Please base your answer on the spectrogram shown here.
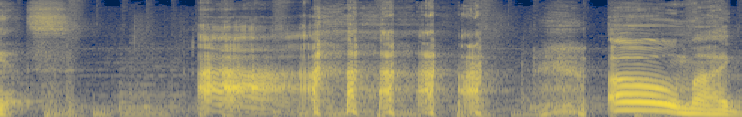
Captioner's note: chuckles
